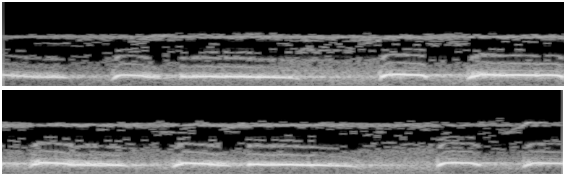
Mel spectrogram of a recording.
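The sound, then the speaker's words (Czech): A male wood pigeon coos in a city in a rhythmic series of soft, low, hooting phrases, each a muffled double-note coo with short pauses between, repeating steadily with no voices. “Takže i ve městech můžete slyšet roztoužené houkání samce hřivnáče.”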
